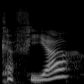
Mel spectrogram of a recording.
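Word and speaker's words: keffiyeh: the white girl accident I believe it's pronounced kefia Okay so anybody who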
